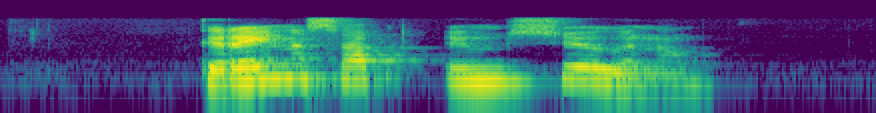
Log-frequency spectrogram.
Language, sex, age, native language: Icelandic, female, 20-29, Icelandic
